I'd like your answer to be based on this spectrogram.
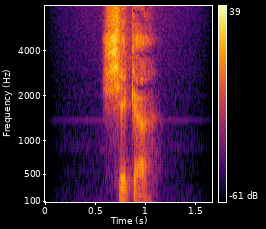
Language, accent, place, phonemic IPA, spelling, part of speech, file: German, Germany, Berlin, /ˈʃɪkɐ/, schicker, adjective, De-schicker.ogg
- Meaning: 1. tipsy, mildly drunk 2. comparative degree of schick 3. inflection of schick: strong/mixed nominative masculine singular 4. inflection of schick: strong genitive/dative feminine singular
